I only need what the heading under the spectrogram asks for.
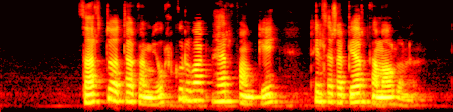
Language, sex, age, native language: Icelandic, female, 60-69, Icelandic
